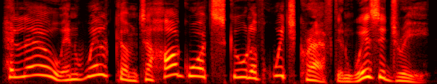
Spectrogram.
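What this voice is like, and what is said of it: Put-on British accent. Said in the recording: “doing her best British accent”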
